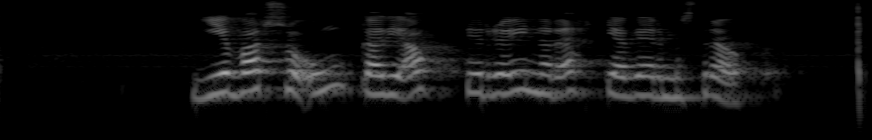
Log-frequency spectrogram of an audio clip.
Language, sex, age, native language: Icelandic, female, 20-29, Icelandic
